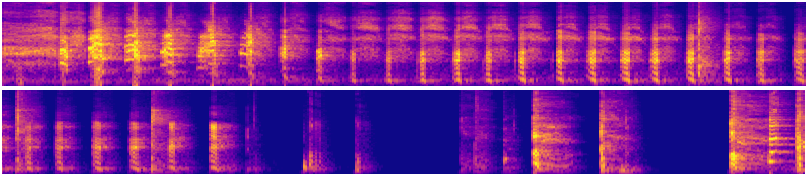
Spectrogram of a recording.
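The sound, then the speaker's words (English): A long, rapid, loud fit of coughing, with quick hacking bursts that slow into scattered, separate coughs toward the end. No talking. “You're giving me cough. You finally giving me cough.”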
